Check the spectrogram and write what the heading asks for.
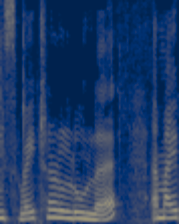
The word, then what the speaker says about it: Rachael Lule: Her name is Rachel Lule. Am I pronouncing this correct?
